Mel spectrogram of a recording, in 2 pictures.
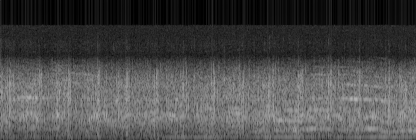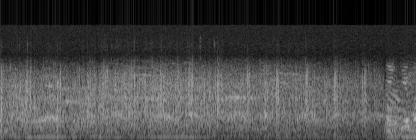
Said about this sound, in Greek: χειροκροτήματα για τον Έλληνα παίχτη από τον κόσμο και την ομάδα του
